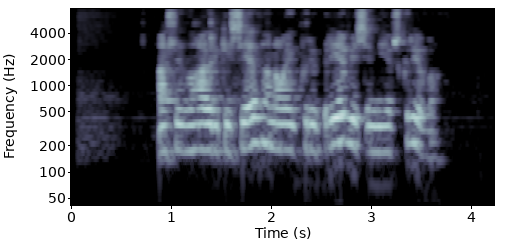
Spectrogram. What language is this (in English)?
Icelandic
